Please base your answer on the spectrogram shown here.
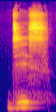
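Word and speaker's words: dix: on prononce un f 10 le 10 marche comme le 6 c'est-à-dire que quand il est isolé on va prononcer le X comme un S exemple ouvrez votre livre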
